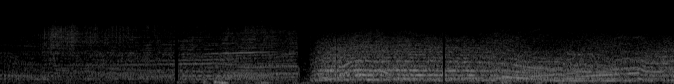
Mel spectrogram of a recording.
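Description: A Formula 1 car engine in the racing game F1 24 whines at high pitch, climbing through gears with a brief drop near the middle before surging louder again, driving on without its end plate.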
